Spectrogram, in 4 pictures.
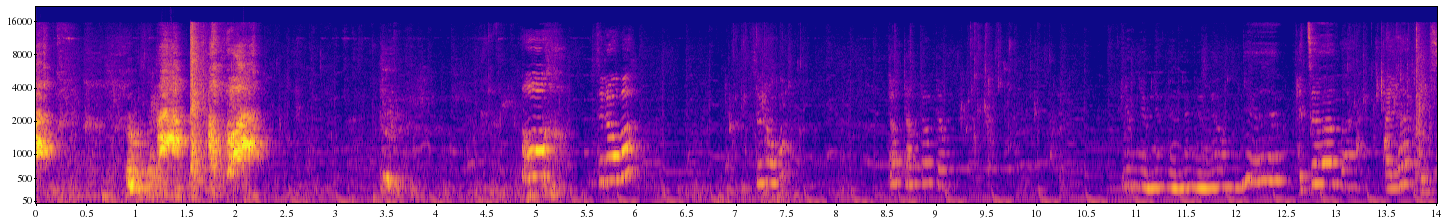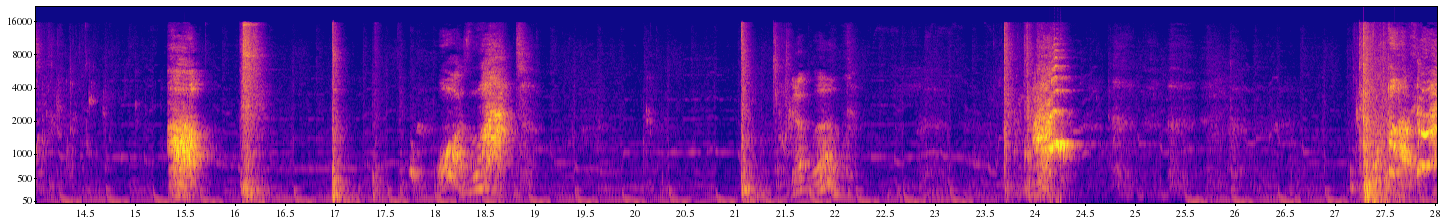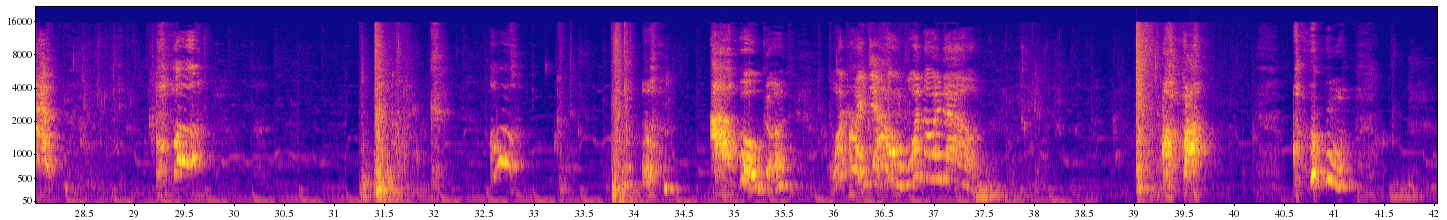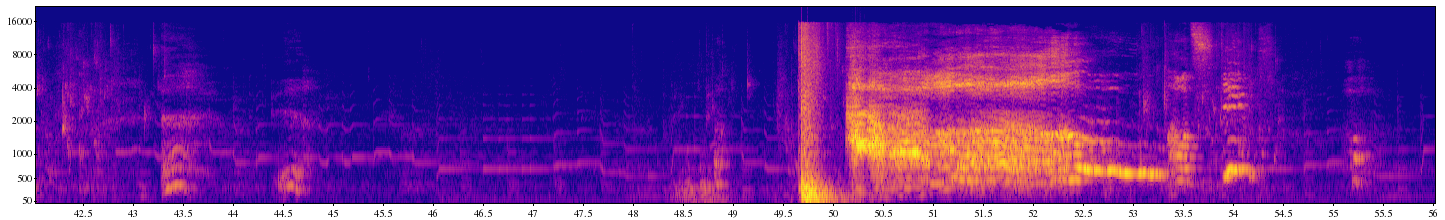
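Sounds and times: water splashes: 0:00.0 - 0:19.0, 0:21.0 - 0:22.3, 0:22.9 - 0:24.8, 0:27.1 - 0:30.3, 0:31.1 - 0:43.4, 0:48.4 - 0:50.7, 0:52.2 - 0:54.6
water sloshing in a bathtub: 0:00.0 - 0:43.9, 0:48.2 - 0:55.4
background music with steady beat: 0:00.0 - 0:51.9, 0:52.6 - 0:56.0
child's voice: 0:04.8 - 0:06.1, 0:07.2 - 0:07.7, 0:08.5 - 0:09.2, 0:10.8 - 0:14.1, 0:17.8 - 0:19.0, 0:34.2 - 0:37.7, 0:44.4 - 0:44.9, 0:52.4 - 0:54.5.

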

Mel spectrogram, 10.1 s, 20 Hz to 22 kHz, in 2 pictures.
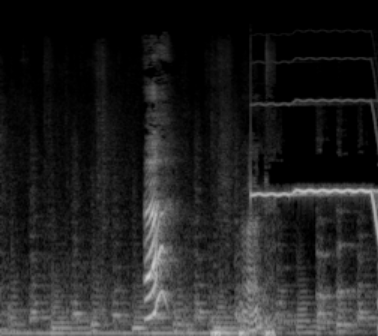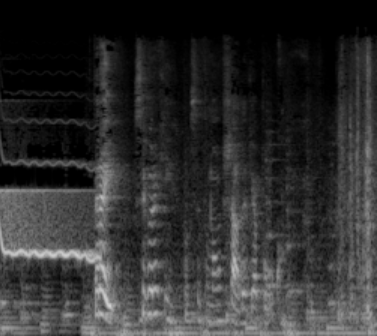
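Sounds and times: soft background music: 0:00.0 - 0:10.0
high synthetic beep dropping in pitch: 0:03.4 - 0:06.3.

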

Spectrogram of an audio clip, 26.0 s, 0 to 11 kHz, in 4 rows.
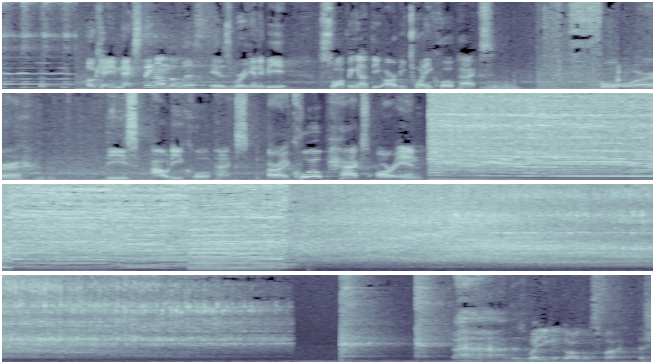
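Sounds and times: angle grinder cutting sheet metal: 0:10.8 - 0:22.5.

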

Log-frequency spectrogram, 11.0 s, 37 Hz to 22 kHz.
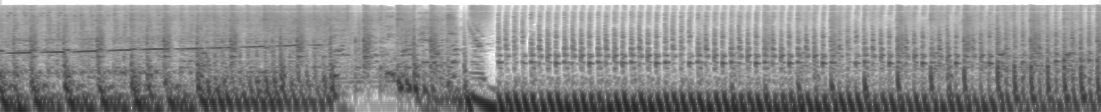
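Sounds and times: deep pulsing bass: 0:00.0 - 0:03.5, 0:04.2 - 0:11.0
fast drum roll: 0:00.0 - 0:11.0.

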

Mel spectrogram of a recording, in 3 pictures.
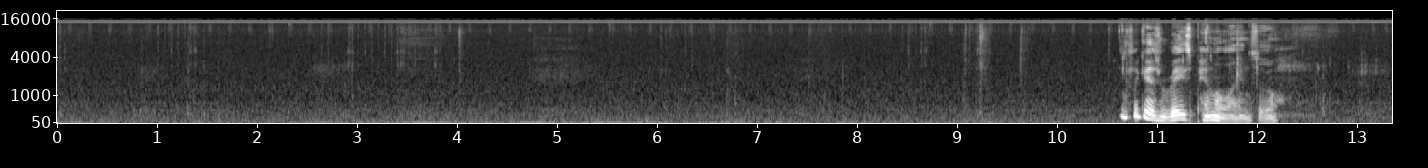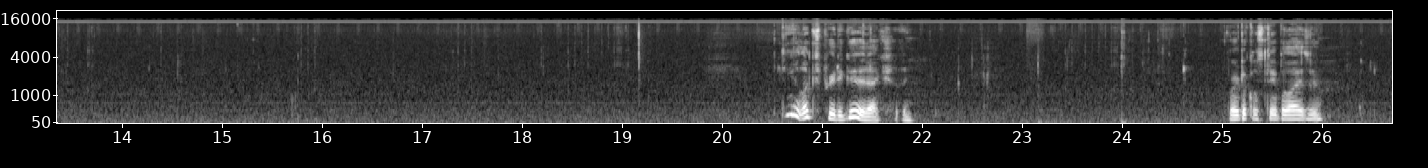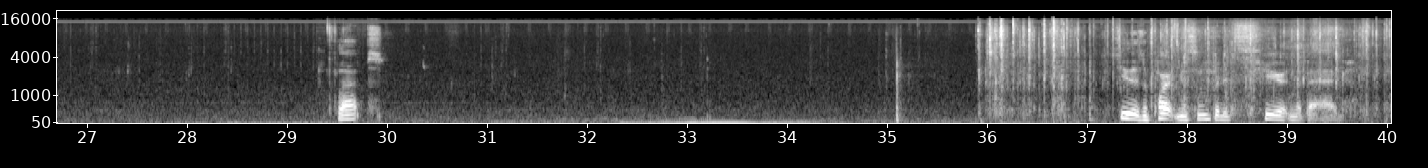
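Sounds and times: faint room hiss: 0:00.0 - 0:40.0
plastic sprues handled: 0:35.9 - 0:40.0.

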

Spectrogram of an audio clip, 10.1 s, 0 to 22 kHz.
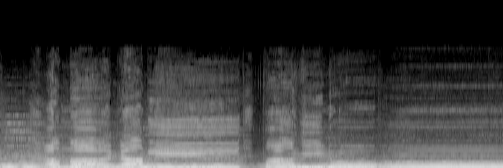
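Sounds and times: held hymn chords: 0:00.0 - 0:10.0
person singing with vibrato: 0:00.0 - 0:10.0.

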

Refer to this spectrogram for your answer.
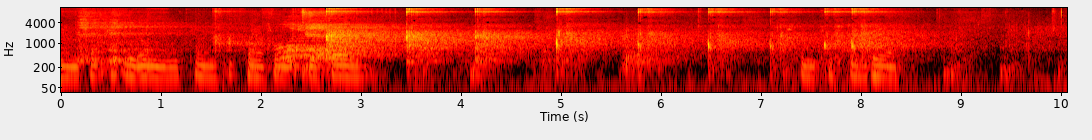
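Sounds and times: table tennis ball pinging: 0:02.4 - 0:08.4.

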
